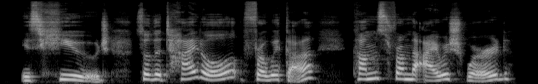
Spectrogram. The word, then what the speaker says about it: Fréwaka: is, first of all, they named it Fréwaka the way it's spelt. They spelt it phonetically so that people, they said, like, we're trying to be nice. We didn't want people, because how it's spelt, Fréwaka, how it is spelt is Freamhacha. And she was like, nobody was going to be able to say this.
